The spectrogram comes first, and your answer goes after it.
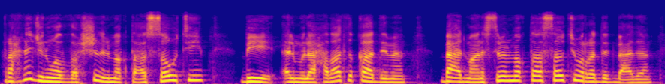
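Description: A man's voice: high-pitched, smooth. A man with an Iraqi Arabic accent gives a recorded English lesson. He speaks patiently, says each word again and again, and translates it as he goes. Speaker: English teacher. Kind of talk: recorded classroom lesson explanation.

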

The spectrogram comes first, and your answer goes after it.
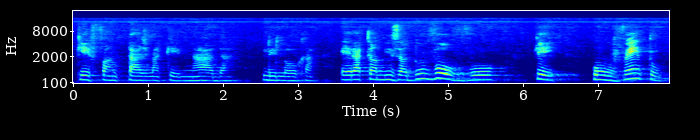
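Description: A woman's voice: on the high side, takes it slowly, bright, forceful tone, slight background noise. A woman voicing an annoyed grandmother who scolds a child. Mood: scolding.

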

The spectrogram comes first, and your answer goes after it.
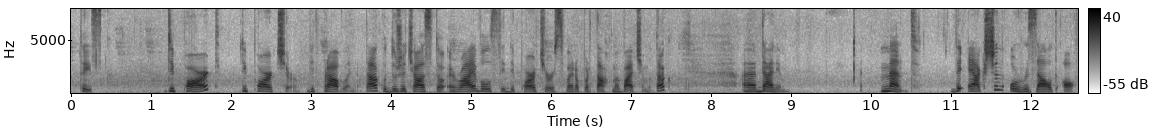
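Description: A woman's voice: medium pitch, darkish tone, a little hiss or hum. A woman with a Ukrainian accent teaching English vocabulary, explaining patiently and often checking in with "так?". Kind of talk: vocabulary lesson.

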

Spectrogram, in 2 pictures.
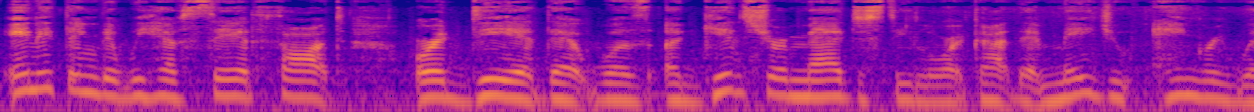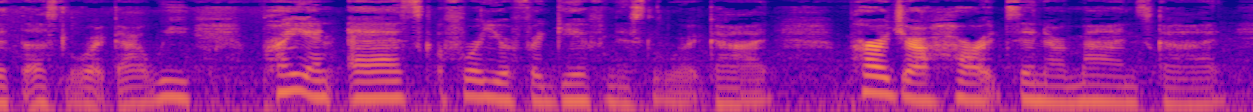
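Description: Middle-aged woman, lower voice, upbeat car vlogger who prays in rhythmic repeated phrases, recorded on a dashboard phone with a faint hum behind. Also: warm tone. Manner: upbeat, encouraging, repeats phrases in prayer cadence. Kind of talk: casual car chat and spoken prayer. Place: parked car interior. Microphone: phone camera on the dashboard.

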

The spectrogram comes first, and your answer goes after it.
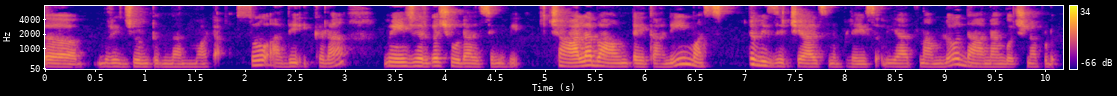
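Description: A woman with a low, mellow voice talks through a walking tour on her phone. Her delivery is chatty and loose, sprinkled with English words and drawn-out "ahh"s. She is outdoors by a river. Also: slightly rough. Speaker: travel vlogger. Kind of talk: casual walking-tour narration. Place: outdoors along a riverside town walk.

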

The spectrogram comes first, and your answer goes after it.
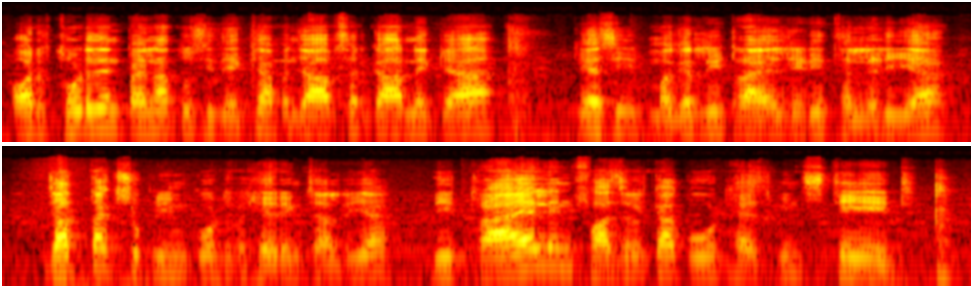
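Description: A Punjabi-accented man speaks as a politician, his voice pitched high for a man. He answers with insistent, repetitive rhetoric and slips English phrases into his talk. Faint music sits under this news clip. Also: fairly even intonation, moderate pace. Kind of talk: press interaction, mixing English phrases.

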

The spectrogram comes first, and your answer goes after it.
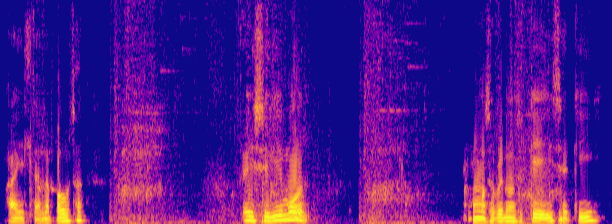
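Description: A man calling a live esports match from home, giving hurried play-by-play and talking to his viewers. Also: mid-range voice, warm tone, slight background noise. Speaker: esports caster. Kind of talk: live game commentary.

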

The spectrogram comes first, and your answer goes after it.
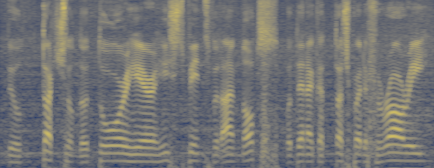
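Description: A middle-aged man with a Dutch accent, a sim racing streamer, talks loosely through a replay of his racing game run from his home gaming room. His speech is halting and rambling, and he keeps correcting himself as this casual commentary goes on. His voice is medium-pitched and level, with slight background noise.

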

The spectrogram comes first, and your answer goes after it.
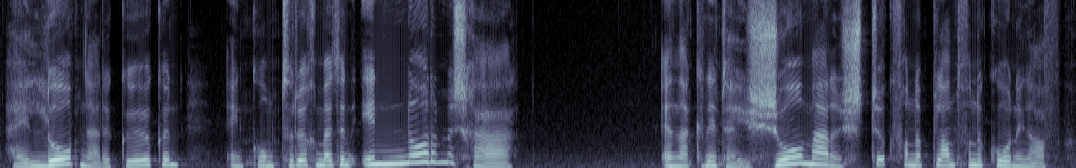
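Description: A woman's voice: a little high, a little slow, dry recording. Woman reading a children's story. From Netherlands. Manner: gentle, expressive storytelling.

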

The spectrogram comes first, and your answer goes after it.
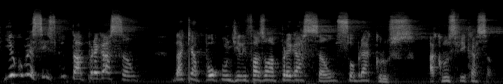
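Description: A Brazilian man preaching a sermon as pastor, emphatic and storytelling, now and then shouting. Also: sits high, huge pitch swings, rapid-fire, a little hiss or hum. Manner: emphatic, storytelling with acted quotes and rising shouts.

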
